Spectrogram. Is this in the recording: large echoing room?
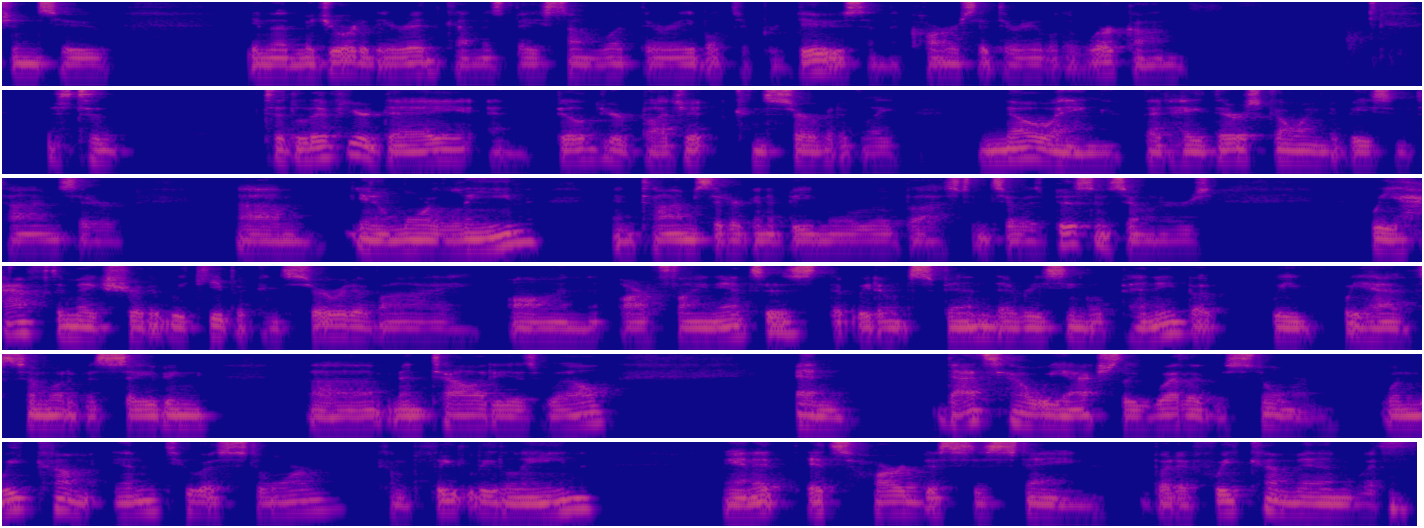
no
